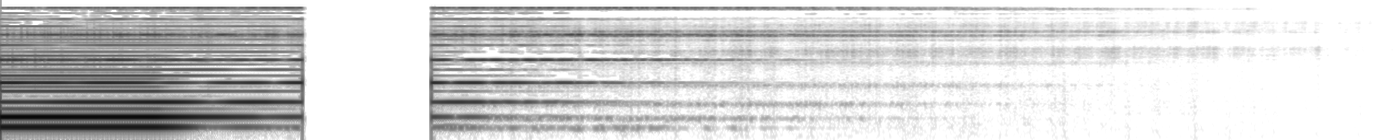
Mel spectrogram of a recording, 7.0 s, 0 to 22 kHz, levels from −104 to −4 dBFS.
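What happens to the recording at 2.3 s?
A time-compressed catch-up runs from 2.16 to 3.44 s. After a stall, the player cuts and cross-fades small pieces, playing 1.5 times faster. Pitch stays normal.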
